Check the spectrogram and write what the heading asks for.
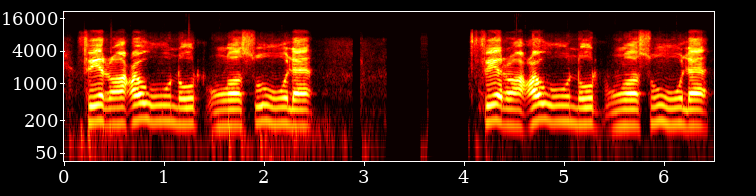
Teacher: نون کو را کے ساتھ ملائیں گے. فرعون اگر نون کے آگے لام پڑھیں گے تو وہ غلط ہے، درست نہیں ہے، بلکہ یہاں پر نون کو را کے ساتھ ملائیں گے.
